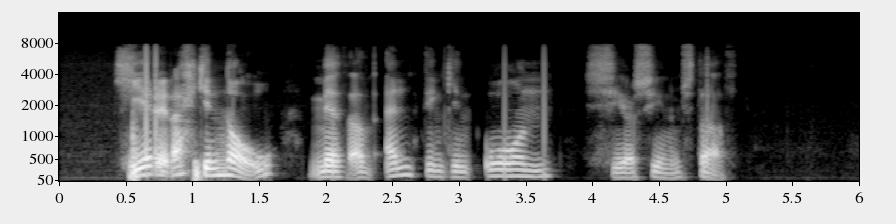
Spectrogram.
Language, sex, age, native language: Icelandic, male, 30-39, Icelandic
